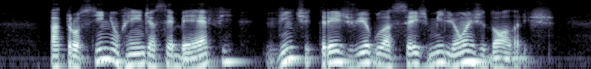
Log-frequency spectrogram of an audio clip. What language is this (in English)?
Portuguese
